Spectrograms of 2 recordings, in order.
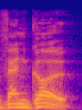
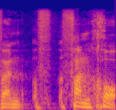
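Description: First: The name is pronounced the American way. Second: The name is pronounced the Dutch way. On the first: The speaker calls it wrong. "the Americans, they say Van Gogh" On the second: The speaker calls it right. "it's technically Van Gogh"

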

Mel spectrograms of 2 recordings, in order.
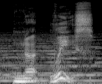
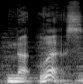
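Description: First: The second syllable sounds like 'lease'. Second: The second syllable sounds like 'less'. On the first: The bearer rents his testicles. "like how the Chancellor pronounces it" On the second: The bearer lacks testicles. "I'm pretty sure his family name is Nutless"

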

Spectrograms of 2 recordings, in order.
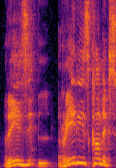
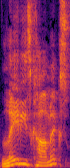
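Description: First: It is pronounced with Japanese-style sounds. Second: It is pronounced with plain English sounds.

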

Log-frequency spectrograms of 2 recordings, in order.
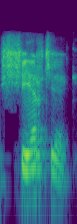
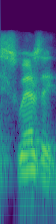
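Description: First: The surname gets its original Polish pronunciation. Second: The surname gets an anglicized pronunciation. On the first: The speaker calls it right. "I've got to say it properly" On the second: The speaker calls it wrong. "says Swersey"

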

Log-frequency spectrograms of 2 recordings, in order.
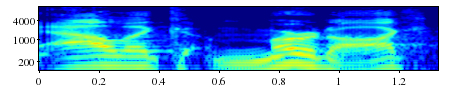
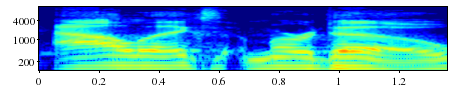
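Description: First: The name is said with a hard K sound. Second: The name is said without a hard K sound. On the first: "It's a hard K sound. But I'm going to try to say Alec Murdaugh" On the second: "If I say Alex Murdaugh, we all know who I'm talking about"

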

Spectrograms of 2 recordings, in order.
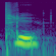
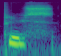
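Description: First: The final s is silent. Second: The final s is clearly pronounced. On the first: It means no more or no longer. "you don't sound the s at the end" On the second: It means more. "you sound the s clearly at the end"

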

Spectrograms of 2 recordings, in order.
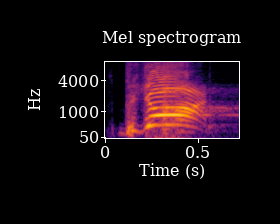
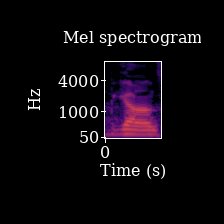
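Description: First: The word is said loudly and with force. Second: The word is said softly and without force. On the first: The speaker calls it right. "there's an exclamation point right there" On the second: The speaker calls it wrong. "he didn't say it like that"

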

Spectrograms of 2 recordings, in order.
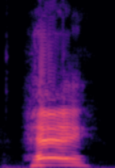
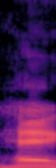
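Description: First: Said in a lively, upbeat voice. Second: Said in a flat, low, gloomy voice. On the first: It imitates the mother's greeting. "She goes, in her voice" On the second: It imitates the speaker's own mopey reply. "because I talk like Eeyore"

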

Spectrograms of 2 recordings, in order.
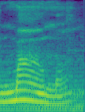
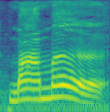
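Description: First: It is said at a lower pitch. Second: It is said at a higher pitch.

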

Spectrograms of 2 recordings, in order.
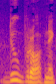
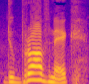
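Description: First: The stress is on the first syllable. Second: The stress is on the second syllable.

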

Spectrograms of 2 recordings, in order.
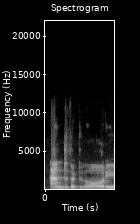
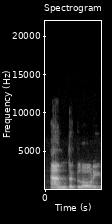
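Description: First: The D of 'and' is clearly released. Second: The D of 'and' is dropped into 'the'. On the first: The speaker calls it right. "I would like a good D" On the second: The speaker calls it wrong. "which I don't care for"

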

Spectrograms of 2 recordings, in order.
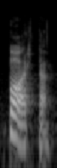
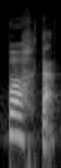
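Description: First: The R is weak, as in São Paulo. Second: The R is strong, as in Rio.

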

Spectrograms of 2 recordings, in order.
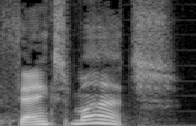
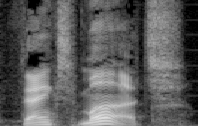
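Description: First: It sounds warm and sincerely grateful. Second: It sounds sarcastic and displeased.

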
